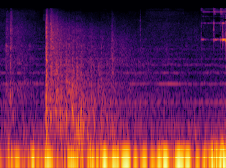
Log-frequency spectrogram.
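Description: A single sharp bang about half a second in, with a short echoing tail.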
